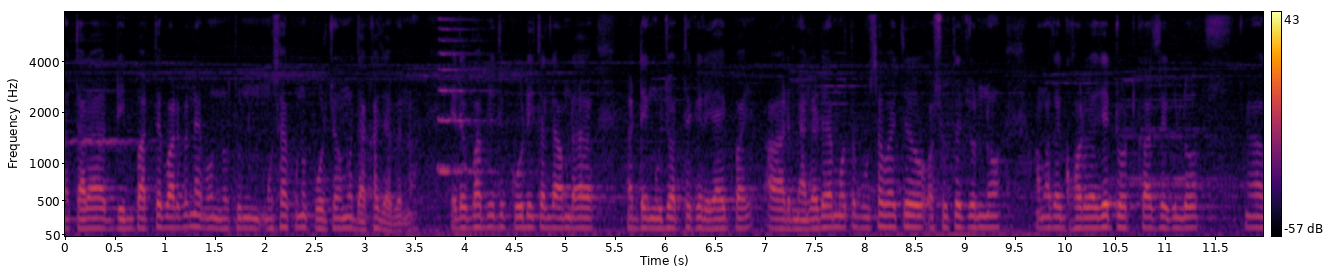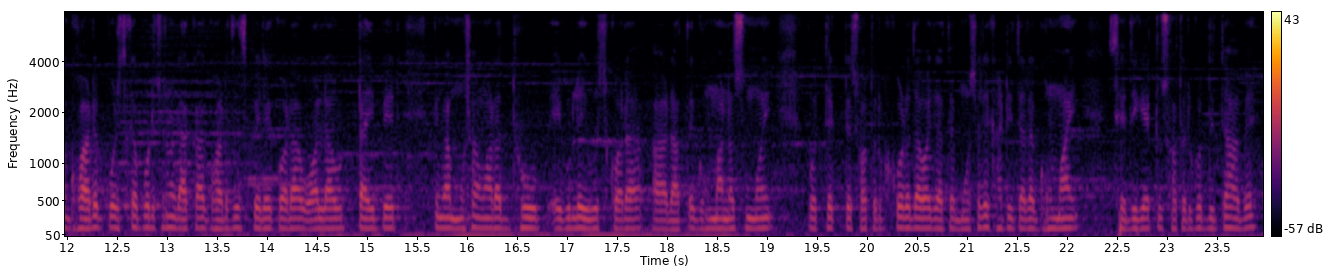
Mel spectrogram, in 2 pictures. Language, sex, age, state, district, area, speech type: Bengali, male, 30-45, West Bengal, Purba Bardhaman, rural, spontaneous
